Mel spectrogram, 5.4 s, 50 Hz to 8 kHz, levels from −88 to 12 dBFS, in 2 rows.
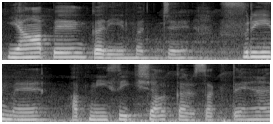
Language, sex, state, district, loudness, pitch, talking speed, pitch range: Hindi, female, Uttar Pradesh, Muzaffarnagar, -17 LUFS, 190 Hz, 125 wpm, 180-215 Hz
